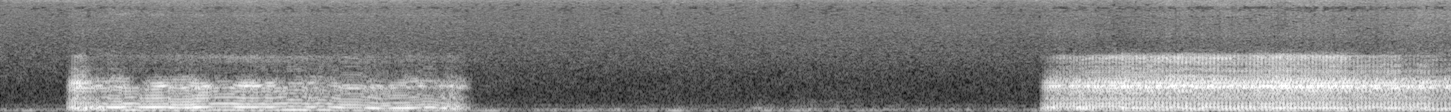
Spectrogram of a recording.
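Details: Two long, loud rattling snores from a sleeping dog, separated by a quiet pause; heavy snoring.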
